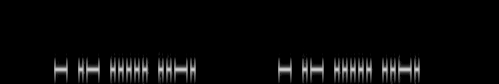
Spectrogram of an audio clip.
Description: Morse code, heard as a keyed tone, about 32 wpm, 700 Hz. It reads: TA5F TA5F
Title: DXCC-100 Call Signs - 4 Characters - Repeated 2x - 30wpm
